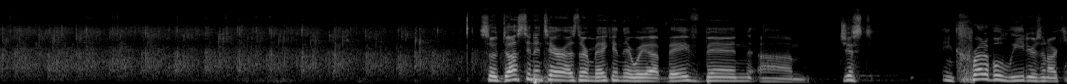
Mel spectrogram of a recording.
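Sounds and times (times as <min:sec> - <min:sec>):
audience clapping: 0:00.0 - 0:05.3
speech: 0:04.8 - 0:08.8, 0:09.4 - 0:10.6.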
